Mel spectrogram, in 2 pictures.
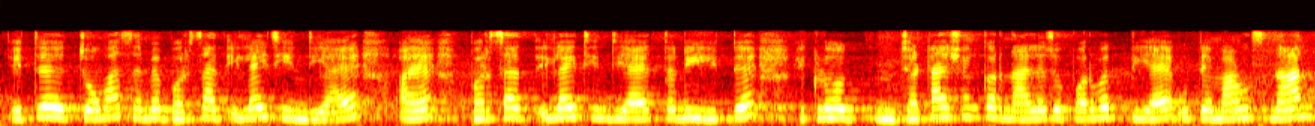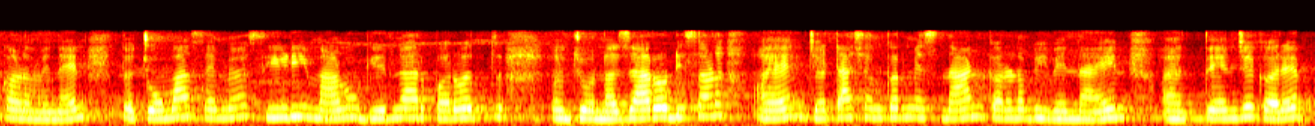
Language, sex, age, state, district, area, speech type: Sindhi, female, 18-30, Gujarat, Junagadh, rural, spontaneous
